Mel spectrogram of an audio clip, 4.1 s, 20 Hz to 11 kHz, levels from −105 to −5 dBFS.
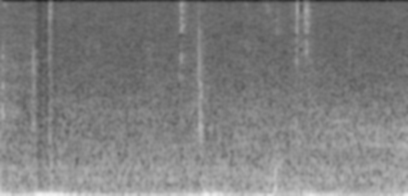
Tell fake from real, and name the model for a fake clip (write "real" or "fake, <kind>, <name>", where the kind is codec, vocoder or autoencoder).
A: real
